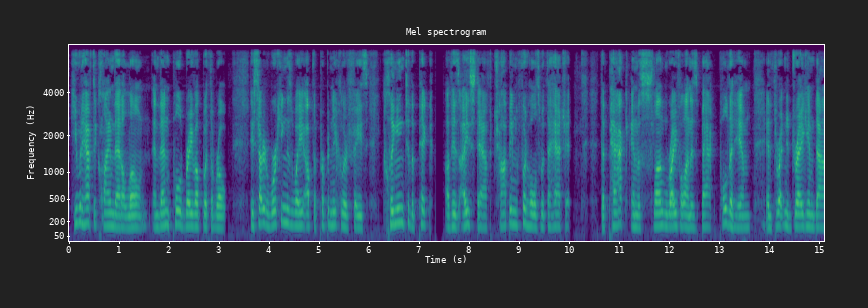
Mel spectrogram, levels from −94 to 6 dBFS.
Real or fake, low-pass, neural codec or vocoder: real; 7.2 kHz; none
